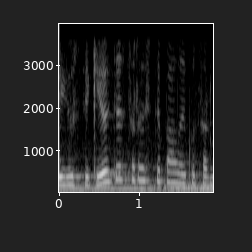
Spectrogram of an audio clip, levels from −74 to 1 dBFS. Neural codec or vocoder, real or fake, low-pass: none; real; 3.6 kHz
